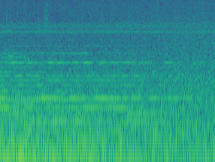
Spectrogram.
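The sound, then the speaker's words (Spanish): Soft, steady rain pattering on a surface, a faint continuous hiss with scattered drops that eases slightly toward the end. No voices. “cuando la lluvia empieza a cesar, cuando la noche empieza a retroceder”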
